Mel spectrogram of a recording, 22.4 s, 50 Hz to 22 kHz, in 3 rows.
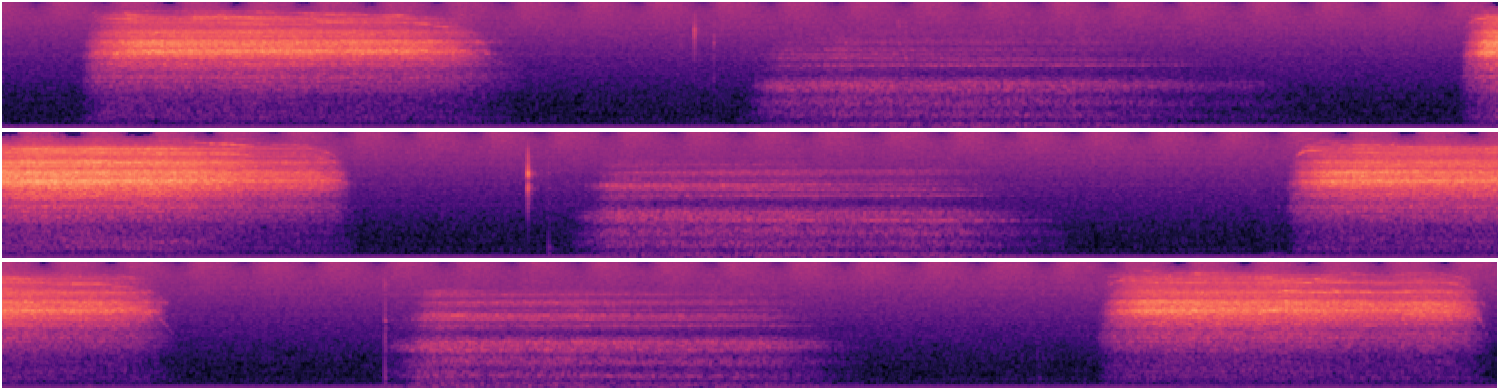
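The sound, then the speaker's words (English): Slow guided breathing exercise: four long, airy inhales alternate with three softer, lower exhales at an even, unhurried cadence over a faint steady hum. “Again, let's breathe 4 times, maintaining the same cadence and count. You can breathe along with me.”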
